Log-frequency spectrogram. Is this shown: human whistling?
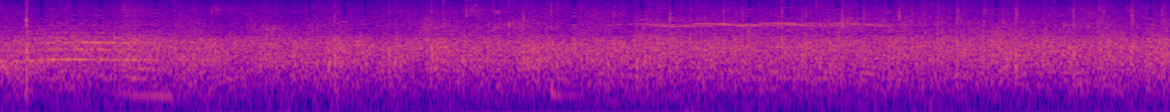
no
